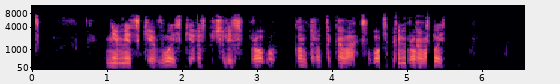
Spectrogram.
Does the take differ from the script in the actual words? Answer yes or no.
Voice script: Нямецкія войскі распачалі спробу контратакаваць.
yes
